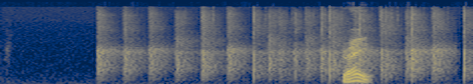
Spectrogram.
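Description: Scattered hand claps from several people on an online webinar, a quick uneven burst of separate claps over a few seconds with a brief voice speaking in the middle.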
